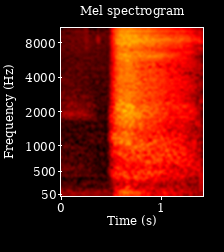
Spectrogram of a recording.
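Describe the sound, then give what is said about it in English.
One long, deep breath, drawn in and let out in a single airy rush. It starts strongly after a silence, fades slowly over about a second and stops abruptly. “took a deep breath.”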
